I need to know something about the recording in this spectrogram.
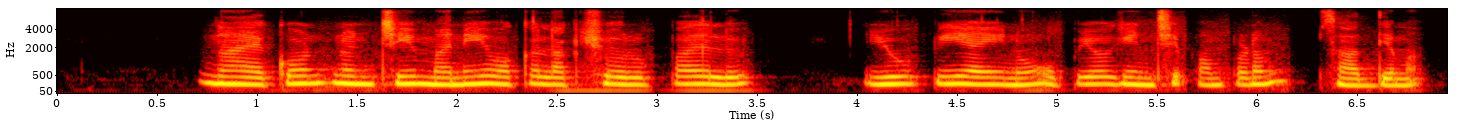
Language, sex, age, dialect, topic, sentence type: Telugu, female, 18-24, Utterandhra, banking, question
